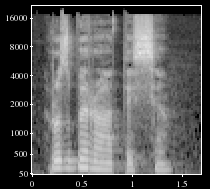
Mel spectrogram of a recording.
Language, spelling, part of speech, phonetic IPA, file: Ukrainian, розбиратися, verb, [rɔzbeˈratesʲɐ], Uk-розбиратися.ogg
- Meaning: 1. to deal with, to get to grips with (з + instrumental) 2. to figure out, to work out, to get to grips with, to get a handle on (gain understanding) (в / у чо́мусь (locative))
